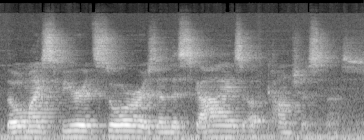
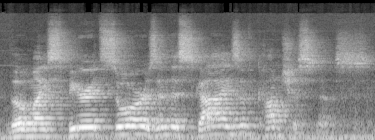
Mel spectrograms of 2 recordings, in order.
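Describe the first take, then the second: First: It is spoken softer, in a normal voice. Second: It is spoken in a loud, strong voice. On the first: "A little softer in a normal speaking voice" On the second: "first in a strong voice"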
